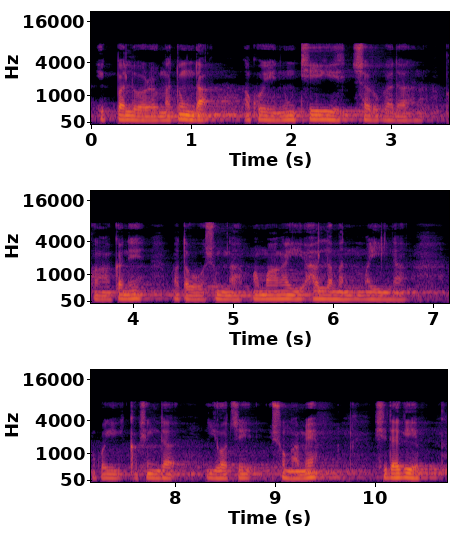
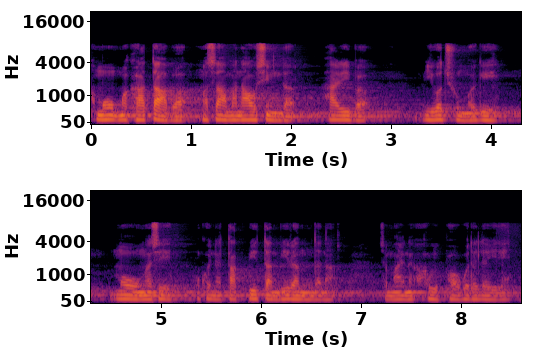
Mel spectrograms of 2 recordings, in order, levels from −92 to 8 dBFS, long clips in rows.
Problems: none marked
